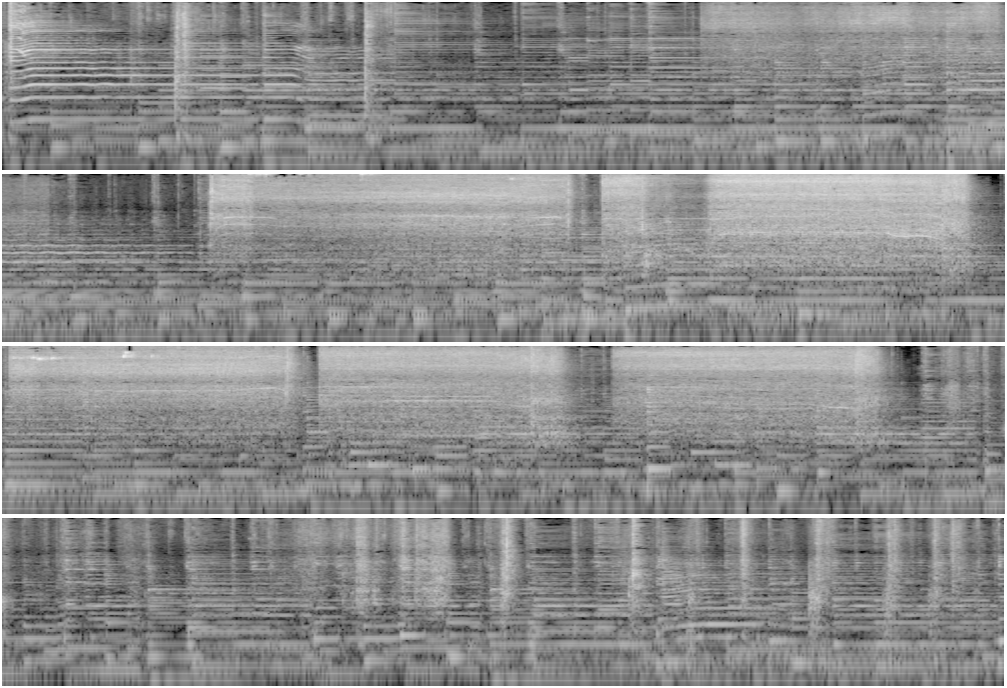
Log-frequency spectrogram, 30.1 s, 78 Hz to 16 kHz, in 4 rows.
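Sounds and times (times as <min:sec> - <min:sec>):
background music: 0:00.0 - 0:30.0
drill driving screws into wood: 0:05.2 - 0:07.0, 0:09.0 - 0:21.8.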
